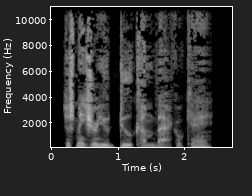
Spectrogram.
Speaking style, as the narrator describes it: she whispered close to his ear

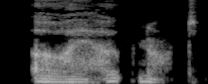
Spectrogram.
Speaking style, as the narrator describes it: breathed Ford

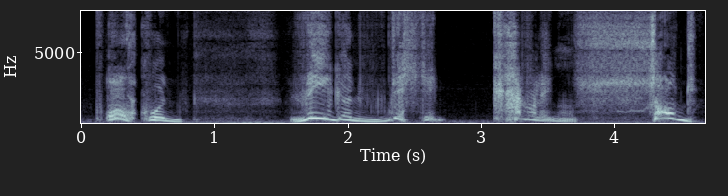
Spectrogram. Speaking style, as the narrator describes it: muttered the Admiral

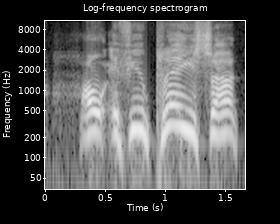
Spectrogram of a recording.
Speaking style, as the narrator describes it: cried Jemmy Ducks, coming after the run

